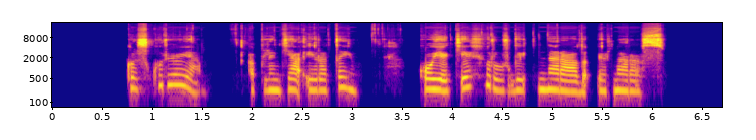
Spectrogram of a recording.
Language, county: Lithuanian, Kaunas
